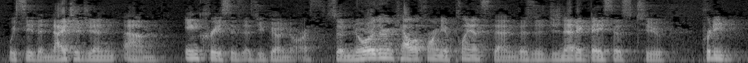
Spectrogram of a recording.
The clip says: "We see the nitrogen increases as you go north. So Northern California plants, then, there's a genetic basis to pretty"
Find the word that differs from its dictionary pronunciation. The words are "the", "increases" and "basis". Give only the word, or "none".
none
